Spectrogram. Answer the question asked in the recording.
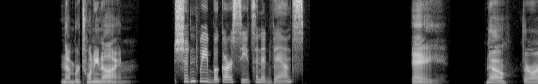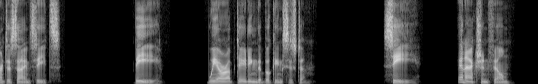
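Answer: A: No, there aren't assigned seats.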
